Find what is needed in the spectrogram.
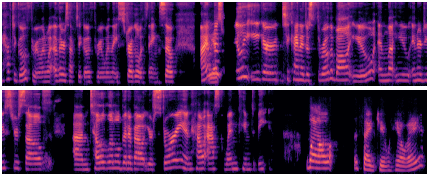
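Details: Adult woman speaking, brief reply from a second voice; typical speech.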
